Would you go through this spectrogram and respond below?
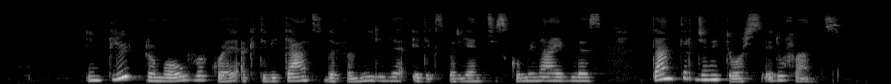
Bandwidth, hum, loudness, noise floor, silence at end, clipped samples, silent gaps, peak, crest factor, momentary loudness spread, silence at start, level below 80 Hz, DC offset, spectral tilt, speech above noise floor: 11.5 kHz; none; -29 LUFS; -70 dBFS; 0.5 s; under 0.1%; none; -10 dBFS; 20 dB; 11 LU; 0.85 s; -76 dBFS; under 0.1%; -6 dB/octave; 41 dB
